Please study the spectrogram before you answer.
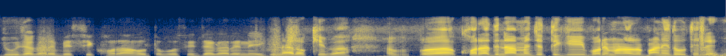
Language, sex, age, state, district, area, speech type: Odia, male, 18-30, Odisha, Jagatsinghpur, rural, spontaneous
